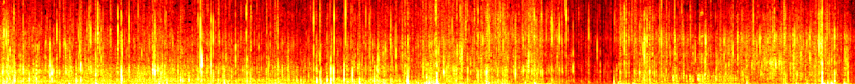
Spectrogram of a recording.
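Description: Clear plastic bubble wrap with small air-filled cells, draped over a binaural microphone, is rubbed and pressed with fingertips. Dense crinkling and soft crackling run throughout, scattered with sharp pops, with a brief quieter lull near the end before the rustling resumes.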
